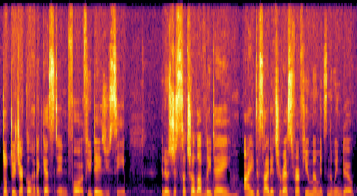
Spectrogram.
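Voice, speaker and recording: An actress in an audio drama playing a polite housemaid, wordy, deferential and earnest. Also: female voice, mid-range voice, fast, a little mellow, natural voice. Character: polite, chatty housemaid, shaken witness.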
